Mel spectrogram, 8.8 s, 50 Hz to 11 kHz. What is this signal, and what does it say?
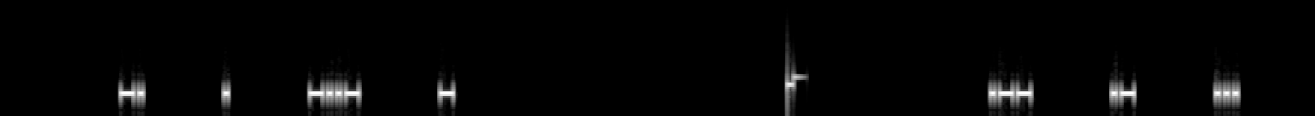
Morse code, heard as a keyed tone, about 40 wpm, spaced as for 14 wpm, 690 Hz. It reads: NEXT WAS
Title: 6x Character Spacing - Top 300 Words - 40wpm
